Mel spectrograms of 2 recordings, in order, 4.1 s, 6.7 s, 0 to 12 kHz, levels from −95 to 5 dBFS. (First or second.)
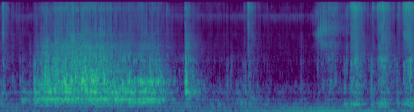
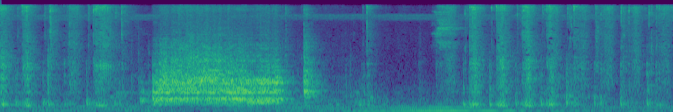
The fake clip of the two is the first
